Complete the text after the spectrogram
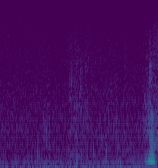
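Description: Water splashes as a bucket is emptied.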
